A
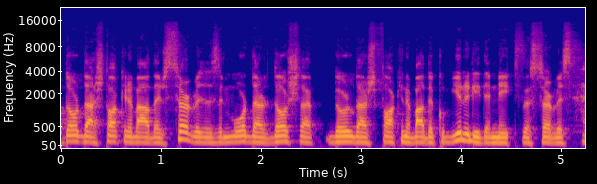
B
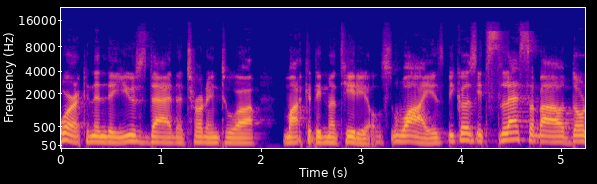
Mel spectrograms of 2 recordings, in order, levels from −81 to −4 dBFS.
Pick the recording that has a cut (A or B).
B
